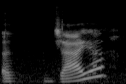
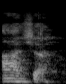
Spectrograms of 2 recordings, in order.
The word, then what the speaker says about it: Asha: pronounce your first name is it ajaya it's Asha okay um okay hey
